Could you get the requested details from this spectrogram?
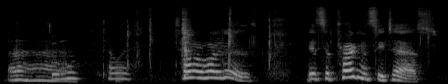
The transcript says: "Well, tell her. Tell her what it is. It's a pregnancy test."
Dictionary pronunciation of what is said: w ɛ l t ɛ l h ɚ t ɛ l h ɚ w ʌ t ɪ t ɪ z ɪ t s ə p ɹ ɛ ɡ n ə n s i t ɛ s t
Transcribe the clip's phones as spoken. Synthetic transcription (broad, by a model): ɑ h t ɛ l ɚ t ɛ l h ɚ w ʌ t ɪ t ɪ z ɪ t s ə p ɹ ɛ ɡ n ə n s i t ɛ s t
